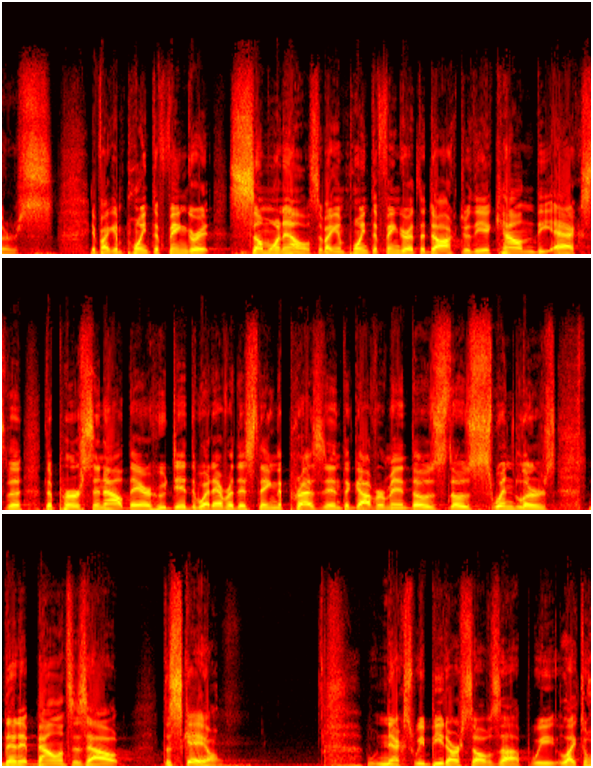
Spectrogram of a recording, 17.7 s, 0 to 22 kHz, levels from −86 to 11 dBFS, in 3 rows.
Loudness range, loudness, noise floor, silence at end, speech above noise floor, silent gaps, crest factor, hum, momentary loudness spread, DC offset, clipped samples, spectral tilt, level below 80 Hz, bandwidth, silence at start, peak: 4 LU; -18 LUFS; -59 dBFS; 0 s; 41 dB; none; 16 dB; none; 9 LU; under 0.1%; under 0.1%; -3.5 dB/octave; -52 dBFS; 18 kHz; 0 s; -4 dBFS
